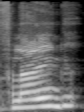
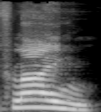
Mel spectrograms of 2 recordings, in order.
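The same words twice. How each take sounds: First: The word ends with a hard g sound. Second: The word ends with a nasal ng sound. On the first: The speaker calls it wrong. "this is not flying" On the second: The speaker calls it right. "but flying"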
